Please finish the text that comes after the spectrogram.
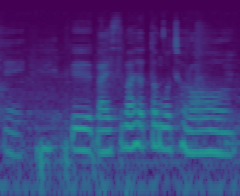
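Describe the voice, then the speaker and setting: A woman's voice: sits low, fairly even intonation, moderate pace, mellow, slight background noise. A woman with a cold, asking a follow-up question at a church Q&A in a hesitant, apologetic way. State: has a cold, voice off.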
